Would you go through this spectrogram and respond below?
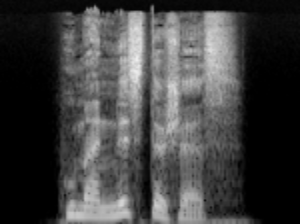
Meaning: strong/mixed nominative/accusative neuter singular of humanistisch
- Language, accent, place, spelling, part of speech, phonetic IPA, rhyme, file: German, Germany, Berlin, humanistisches, adjective, [humaˈnɪstɪʃəs], -ɪstɪʃəs, De-humanistisches.ogg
